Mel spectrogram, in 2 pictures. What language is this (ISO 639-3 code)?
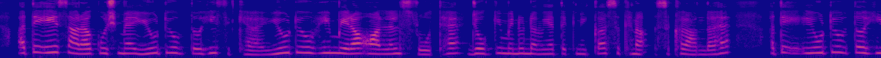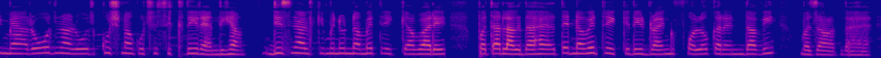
pan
